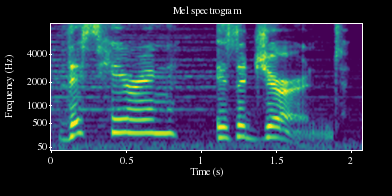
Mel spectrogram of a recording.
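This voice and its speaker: A woman's voice: fairly high pitch, animated, faint music behind. An actress playing a composed, authoritative female official who presides over a hearing in a video game. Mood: formal, stern. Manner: formal, measured, authoritative.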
